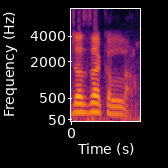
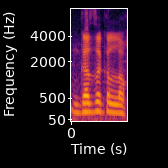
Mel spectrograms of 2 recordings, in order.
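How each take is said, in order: First: The word begins with a j sound. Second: The word begins with a hard g sound. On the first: This is the original form of the word. "এখানে মূলত জাজাকাল্লা" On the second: This is how Egyptians say it. "মিশিরা কিন্তু মাঝে মধ্যে মানে দোয়ার ক্ষেত্রে ব্যবহার করে যে গাজাকাল্লা খয়ের"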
